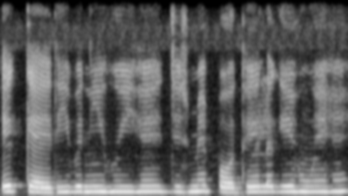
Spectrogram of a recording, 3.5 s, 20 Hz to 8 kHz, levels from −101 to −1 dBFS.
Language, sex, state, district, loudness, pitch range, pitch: Hindi, male, Uttar Pradesh, Lucknow, -15 LUFS, 215-225 Hz, 220 Hz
